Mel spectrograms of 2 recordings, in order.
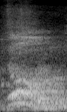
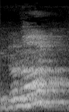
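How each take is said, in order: First: It is said as one contracted syllable. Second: It is said as two full words. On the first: The speaker calls it right. "সে বলে কি ডোন্ট" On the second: The speaker calls it wrong. "ডু নট বলে না"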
